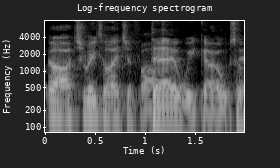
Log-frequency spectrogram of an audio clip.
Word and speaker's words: Chiwetel: Do you know how to pronounce it? Chiwetel. Oh, Chiwetel Ejiofor.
